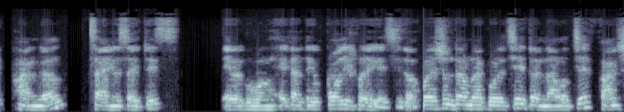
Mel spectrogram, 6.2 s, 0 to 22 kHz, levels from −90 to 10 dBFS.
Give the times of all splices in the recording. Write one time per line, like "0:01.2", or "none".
0:04.2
